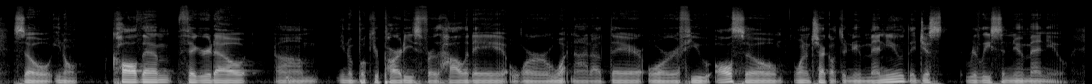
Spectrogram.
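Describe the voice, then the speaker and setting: A man with an American accent speaks in a very deep, low pitch with a dark, mellow tone. His moderate pace and fairly even intonation come through a very clean recording with a silent background. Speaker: podcast co-host, business owner. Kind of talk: casual chat. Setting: studio.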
